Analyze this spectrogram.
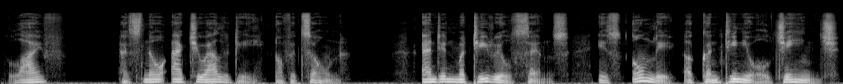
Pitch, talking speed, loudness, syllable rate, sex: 100 Hz, 115 wpm, -17 LUFS, 4.0 syllables/s, male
